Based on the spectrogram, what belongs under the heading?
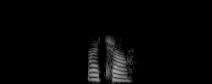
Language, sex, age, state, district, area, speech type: Dogri, female, 30-45, Jammu and Kashmir, Udhampur, urban, conversation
